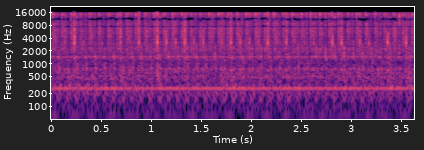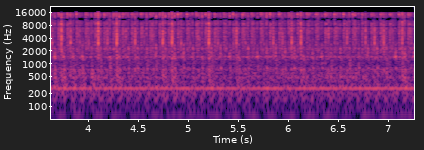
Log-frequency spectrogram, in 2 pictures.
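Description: Electric sewing machine running steadily at speed, its motor humming under rapid, even needle strokes as it stitches forward through about six layers of fabric without backstitching.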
